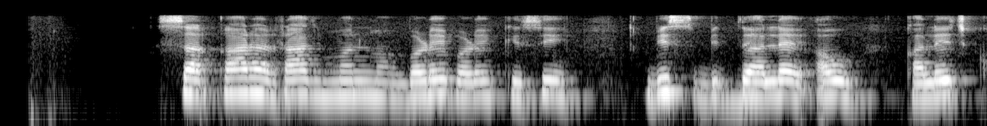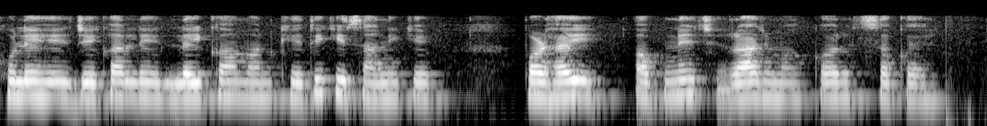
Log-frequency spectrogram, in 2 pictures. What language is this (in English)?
Chhattisgarhi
